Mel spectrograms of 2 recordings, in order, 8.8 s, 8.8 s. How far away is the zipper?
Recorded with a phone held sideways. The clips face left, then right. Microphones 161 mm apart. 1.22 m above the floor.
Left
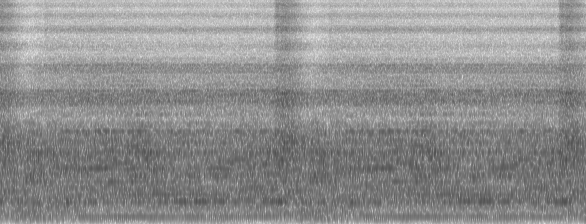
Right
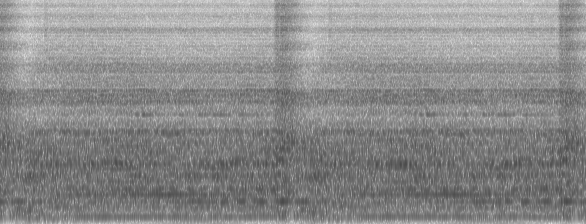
No zipper in this recording.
